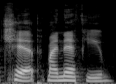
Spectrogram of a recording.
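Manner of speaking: usual speaking voice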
